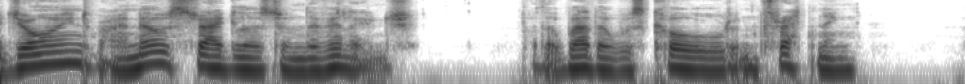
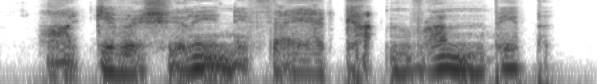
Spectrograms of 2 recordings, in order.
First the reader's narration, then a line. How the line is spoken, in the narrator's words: And Joe whispered to me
